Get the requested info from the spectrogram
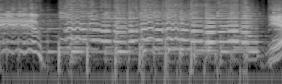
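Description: Bosnian izvorna folk band: a sung phrase ends within the first second, then violin and strummed šargija play a short instrumental break until the singing resumes at the very end.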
